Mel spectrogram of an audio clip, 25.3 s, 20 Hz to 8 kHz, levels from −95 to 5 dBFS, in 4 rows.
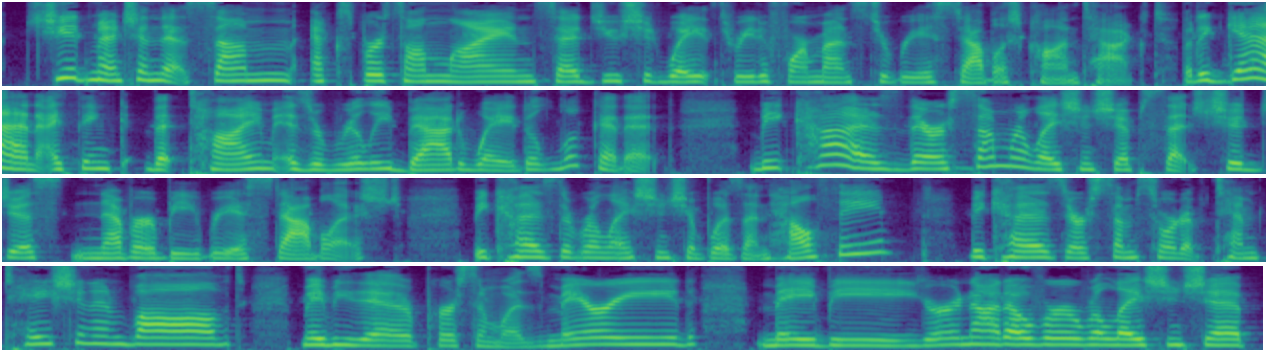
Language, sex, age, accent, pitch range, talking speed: English, female, 30-49, American, 190-230 Hz, 160 wpm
